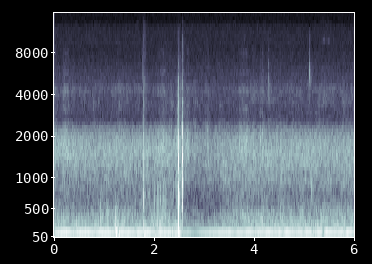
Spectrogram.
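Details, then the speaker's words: CEI HC-52 hugger ceiling fan, likely Sears, run on low, medium and high: a steady hum with a dry whirring and faint clicks from bearing noise that developed within the last nine years, plus noise from a slight wobble. Airflow is still okay. "It makes some bearing noise, and it wobbles a little bit which also makes some noise, and it blows okay amount of air."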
